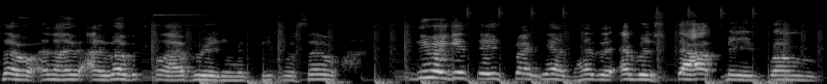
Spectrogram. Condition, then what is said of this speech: Cerebral palsy. So the result of that was, at the age of 2, I was diagnosed with cerebral palsy, which mildly affects my speaking gait.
